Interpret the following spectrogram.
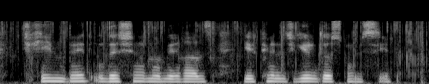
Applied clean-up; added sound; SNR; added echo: neural diffusion model UNIVERSE++.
